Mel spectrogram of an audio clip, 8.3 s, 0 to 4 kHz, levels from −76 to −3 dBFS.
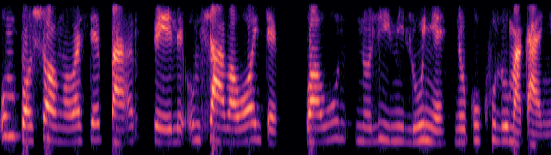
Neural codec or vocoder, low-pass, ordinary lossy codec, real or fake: none; 3.6 kHz; none; real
